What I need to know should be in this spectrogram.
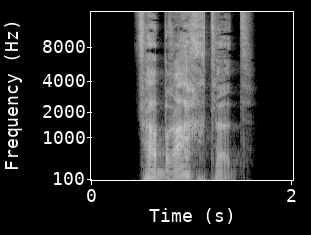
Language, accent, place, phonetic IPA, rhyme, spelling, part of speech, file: German, Germany, Berlin, [fɛɐ̯ˈbʁaxtət], -axtət, verbrachtet, verb, De-verbrachtet.ogg
- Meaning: second-person plural preterite of verbringen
